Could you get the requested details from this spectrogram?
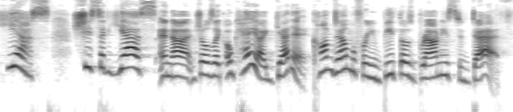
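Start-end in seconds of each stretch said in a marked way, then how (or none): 0.1-1.9 acted, very high, drawn-out excited scream. Recapping a scene, imitating a woman screaming excitedly. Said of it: "She's screaming like".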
